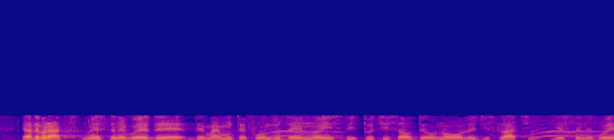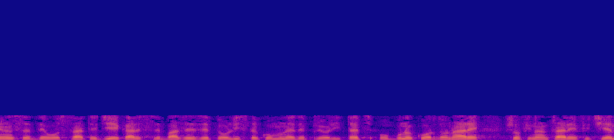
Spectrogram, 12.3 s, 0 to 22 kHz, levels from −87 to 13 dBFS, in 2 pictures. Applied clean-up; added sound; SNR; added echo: none; Gasp; 19 dB; none.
